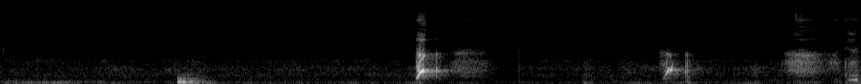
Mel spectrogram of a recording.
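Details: Indian girl with hiccups that had lasted a long time, in a quiet room: repeated sharp involuntary hiccup sounds at irregular intervals, about three in eight seconds; hiccups, with sneezes and a little cough elsewhere.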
